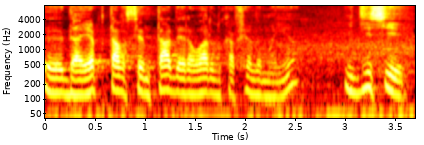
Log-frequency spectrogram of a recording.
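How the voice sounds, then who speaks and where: A man's voice at a moderate pace, with audible room echo and noticeable background noise. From southern Brazil, Rio Grande do Sul (Alegrete). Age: 80s+. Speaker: retired army colonel and former mayor. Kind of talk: interview, personal recollections. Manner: halting, with repetitions.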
